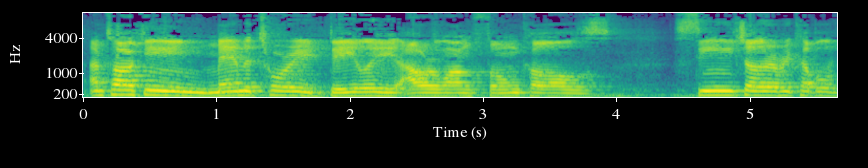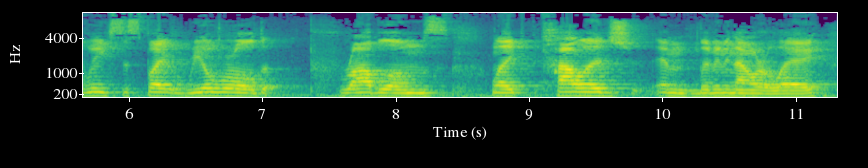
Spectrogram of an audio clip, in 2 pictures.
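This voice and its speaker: Loud, wry man telling a story in an echoey room. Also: mid-range voice, steady tone, a little slow. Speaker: storyteller at a live event. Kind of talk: personal storytelling to a live audience. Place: room with a live audience. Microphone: not using the microphone. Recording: roomy live venue sound.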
